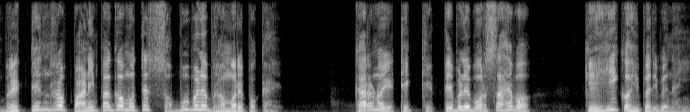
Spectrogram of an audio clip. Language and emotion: Odia, surprised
